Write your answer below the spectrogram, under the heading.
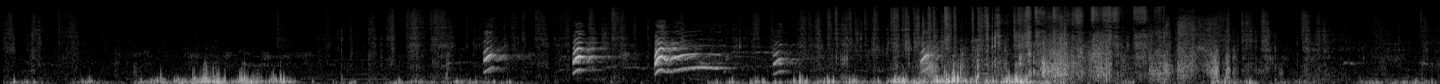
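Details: Yakutian Laika puppies giving a short run of high, squeaky yelps and whines in the middle, each sliding downward with bright overtones, surrounded by low rumbling handling and rustling noise.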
